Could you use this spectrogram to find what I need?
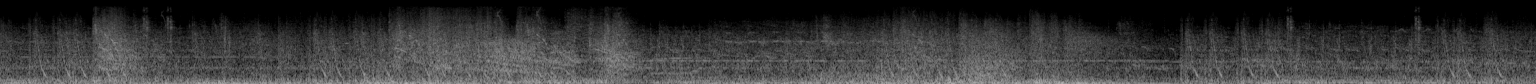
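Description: Blaster rifles fire in a sci-fi battle.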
